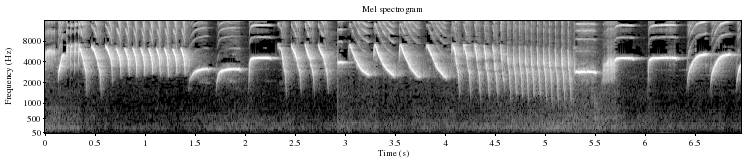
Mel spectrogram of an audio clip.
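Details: Caged canary's song for stimulating other canaries to sing; rapid rattling trills alternate with looping whistled slurs and a buzzy roll, a continuous, varied outpouring.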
